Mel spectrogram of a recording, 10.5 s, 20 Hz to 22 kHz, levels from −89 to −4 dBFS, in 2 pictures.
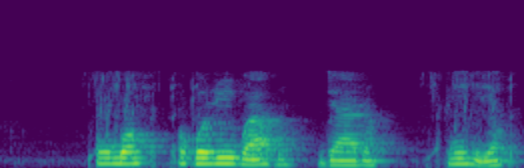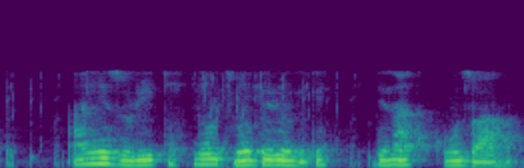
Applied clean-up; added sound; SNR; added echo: neural separator model SepFormer DNS4.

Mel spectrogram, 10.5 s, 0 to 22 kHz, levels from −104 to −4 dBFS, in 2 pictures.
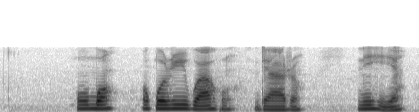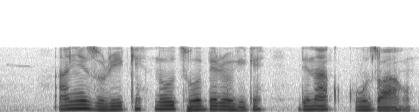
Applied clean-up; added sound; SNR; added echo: none; none; none; none.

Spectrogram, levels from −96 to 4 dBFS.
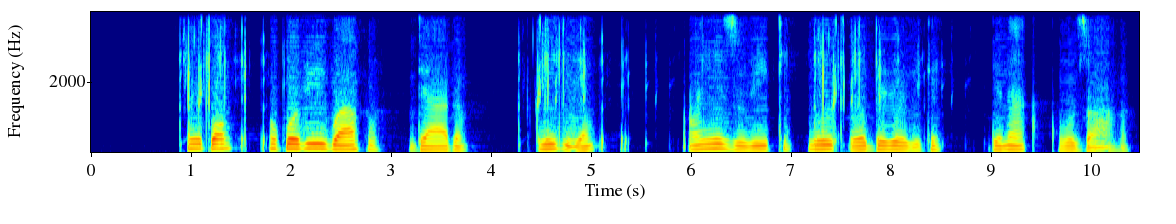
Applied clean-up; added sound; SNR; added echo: neural separator model SepFormer WHAMR!.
